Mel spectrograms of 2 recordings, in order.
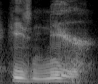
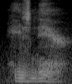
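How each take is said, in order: First: Said in the usual way. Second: He's near said again much softer, almost whispered; soft repeat. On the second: Shown as a demonstration. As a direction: let He's near fall to a hush.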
